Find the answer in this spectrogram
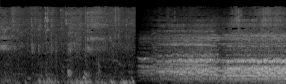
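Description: Faint voices murmuring, then, after a sudden break about halfway through, a choir of many voices singing together, swelling in loudness with a wavering, vibrato-like pitch.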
